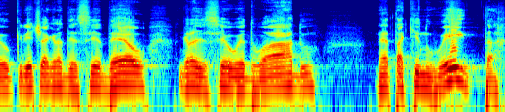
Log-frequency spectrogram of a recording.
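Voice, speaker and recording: This man has a dark, mellow tone and a medium pitch. He speaks at a moderate pace with fairly even intonation. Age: 60s. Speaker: physician and politician. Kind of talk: casual interview.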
